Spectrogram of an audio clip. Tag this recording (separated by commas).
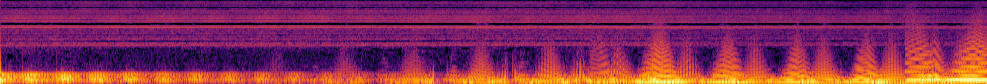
Music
